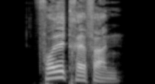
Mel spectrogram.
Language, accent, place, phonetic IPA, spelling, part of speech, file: German, Germany, Berlin, [ˈfɔlˌtʁɛfɐn], Volltreffern, noun, De-Volltreffern.ogg
- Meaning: dative plural of Volltreffer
